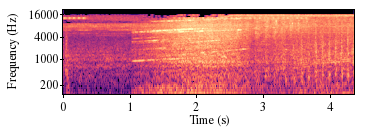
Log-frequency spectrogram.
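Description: A helicopter engine starts up and whines louder as its rotor spins.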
